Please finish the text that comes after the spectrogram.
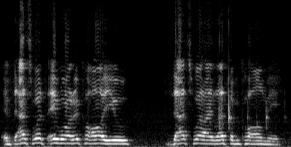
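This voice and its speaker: A woman's voice: mid-range voice, fairly even intonation, normal speed. An older woman speaking earnestly and emphatically in informal voice messages, often repeating herself for emphasis. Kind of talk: informal voice messages to a group chat. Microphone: phone voice recording. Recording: noisy voice message clips.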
